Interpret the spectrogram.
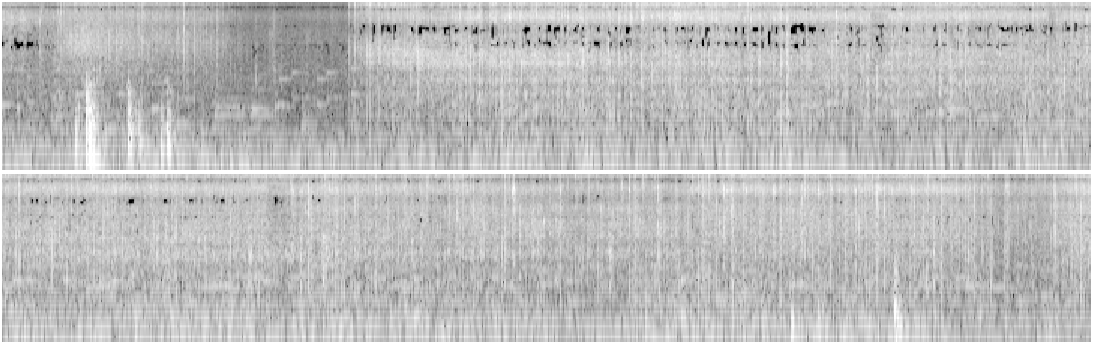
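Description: Okonomiyaki frying on a hot griddle: a steady sizzle, with a few light knocks in the quieter opening seconds, then the sizzle comes in suddenly louder about four and a half seconds in and holds.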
